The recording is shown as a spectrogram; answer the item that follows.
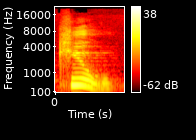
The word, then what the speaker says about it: queue: next one number three to pronounce this word correctly we have to pronounce only first letter of the word that is letter q so the correct pronunciation of this word is Q drop other letters there was a long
